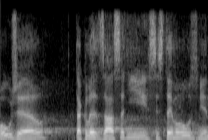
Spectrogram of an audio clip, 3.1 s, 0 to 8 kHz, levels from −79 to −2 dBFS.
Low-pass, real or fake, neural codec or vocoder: 7.2 kHz; fake; codec, 16 kHz in and 24 kHz out, 1 kbps, XY-Tokenizer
